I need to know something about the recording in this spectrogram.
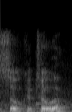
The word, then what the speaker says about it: SOHCAHTOA: Some people may pronounce it as SOHCAHTOA, but the SOH means it refers to the sine being opposite and hypotenuse.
